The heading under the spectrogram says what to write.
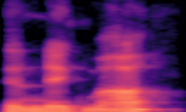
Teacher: Yeah, I think maybe you just accidentally left off your A. So in enigma, we have second syllable stress.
